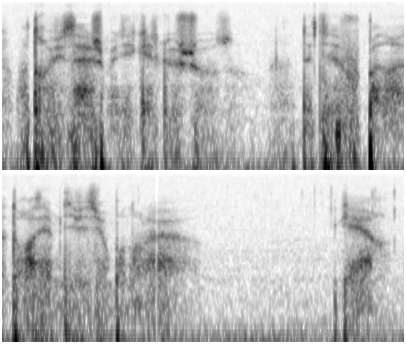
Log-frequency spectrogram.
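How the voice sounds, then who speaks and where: Whispering at a moderate pace. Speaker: ASMR audiobook reader. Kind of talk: read story. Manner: whispered.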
